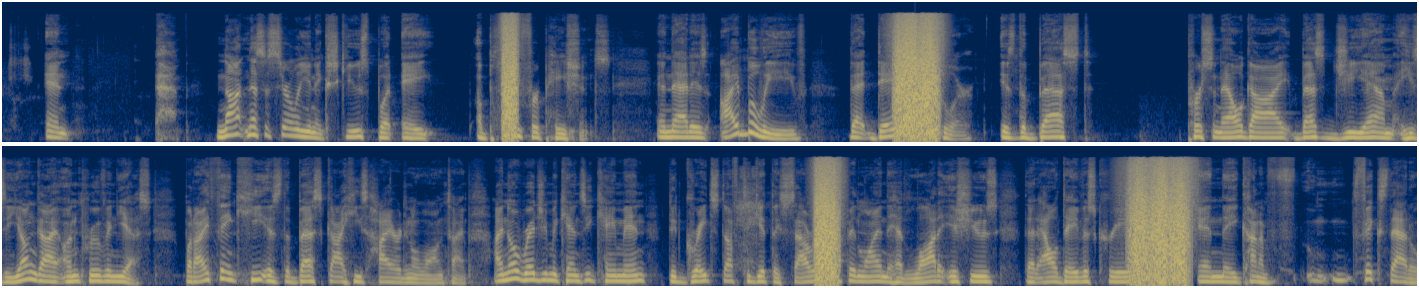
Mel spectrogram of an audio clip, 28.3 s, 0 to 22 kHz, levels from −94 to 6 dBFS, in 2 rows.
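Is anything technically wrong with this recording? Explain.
Yes. Four wireless microphone noise hits occur: 4.93–5.23 s, 8.77–9.52 s (after "is I believe that", before "is the best"), 22.17–22.64 s (after "stuff to get the", before "in line"), and 25.20–26.23 s (before "they kind"). In each, the FM radio link fades as reflected signals cancel, so receiver noise rises. Each is heard as a brief swish or burst of static.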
